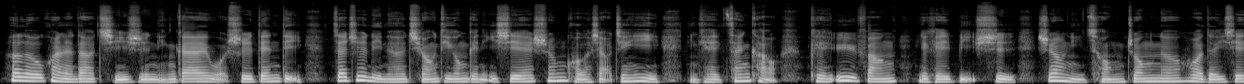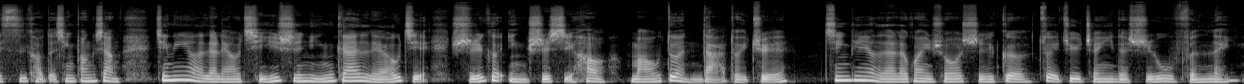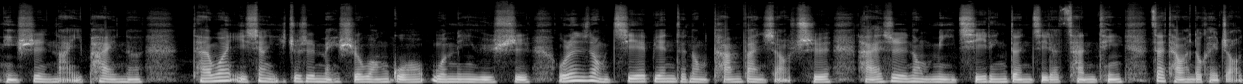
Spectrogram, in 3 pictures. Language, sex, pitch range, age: Chinese, male, 115-145 Hz, 20-39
